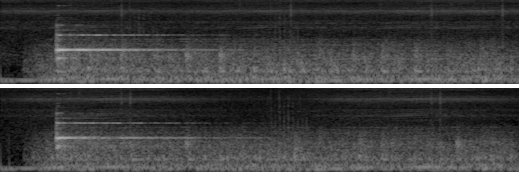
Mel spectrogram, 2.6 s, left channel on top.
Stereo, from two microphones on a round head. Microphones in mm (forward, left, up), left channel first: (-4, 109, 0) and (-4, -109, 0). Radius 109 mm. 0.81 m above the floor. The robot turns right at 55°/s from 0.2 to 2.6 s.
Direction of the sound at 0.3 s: 5° right (ahead or behind).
